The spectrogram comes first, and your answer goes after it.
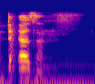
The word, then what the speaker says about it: dozen: here okay first up a dozen instead of a doe it's a a dozen a dozen very nice next up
